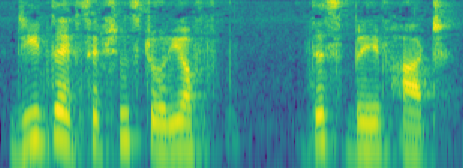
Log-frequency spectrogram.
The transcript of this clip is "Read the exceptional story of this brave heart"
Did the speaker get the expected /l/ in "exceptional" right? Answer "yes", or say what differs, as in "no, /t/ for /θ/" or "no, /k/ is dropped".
no, /n/ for /l/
